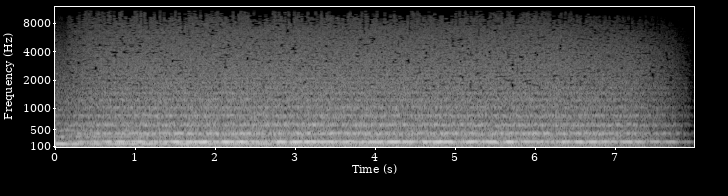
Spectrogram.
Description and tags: SteamPipe 4 Ambient Landscape E1
This sample is part of the "SteamPipe Multisample 4 Ambient Landscape"
sample pack. It is a multisample to import into your favourite samples.
An ambient pad sound, suitable for ambient soundsculptures. In the
sample pack there are 16 samples evenly spread across 5 octaves (C1
till C6). The note in the sample name (C, E or G#) does not indicate
the pitch of the sound but the key on my keyboard. The sound was
created with the SteamPipe V3 ensemble from the user library of Reaktor. After that normalising and fades were applied within Cubase SX & Wavelab.
ambient, atmosphere, pad, reaktor, multisample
